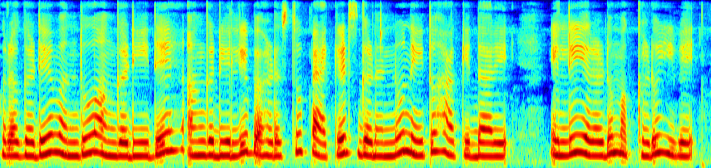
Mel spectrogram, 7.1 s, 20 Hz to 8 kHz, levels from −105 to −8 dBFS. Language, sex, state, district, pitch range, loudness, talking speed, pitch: Kannada, female, Karnataka, Bidar, 245-290 Hz, -14 LUFS, 110 wpm, 255 Hz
